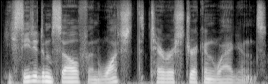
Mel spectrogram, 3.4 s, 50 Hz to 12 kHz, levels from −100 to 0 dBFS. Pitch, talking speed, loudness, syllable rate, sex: 100 Hz, 160 wpm, -17 LUFS, 4.6 syllables/s, male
